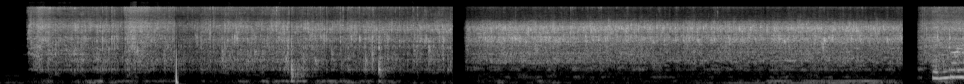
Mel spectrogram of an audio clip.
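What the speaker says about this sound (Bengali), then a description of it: "এবার আমি সিমে দিয়ে মাছের মাথাটাকে এর ভেতরে দিয়ে দেবো" Fish heads dropped into smoking-hot oil in a wok on a gas flame give a loud, steady, dense sizzle that briefly cuts out twice, then resumes at full strength.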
